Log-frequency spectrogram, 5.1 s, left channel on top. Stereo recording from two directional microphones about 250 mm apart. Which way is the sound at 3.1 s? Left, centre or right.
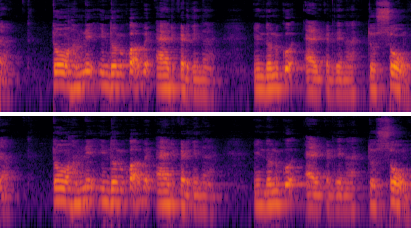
Left.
